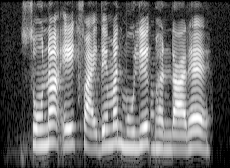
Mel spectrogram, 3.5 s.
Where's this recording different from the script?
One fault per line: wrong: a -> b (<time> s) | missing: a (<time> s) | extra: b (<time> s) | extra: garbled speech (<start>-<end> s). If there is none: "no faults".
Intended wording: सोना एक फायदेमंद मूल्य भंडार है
no faults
